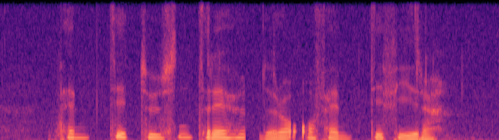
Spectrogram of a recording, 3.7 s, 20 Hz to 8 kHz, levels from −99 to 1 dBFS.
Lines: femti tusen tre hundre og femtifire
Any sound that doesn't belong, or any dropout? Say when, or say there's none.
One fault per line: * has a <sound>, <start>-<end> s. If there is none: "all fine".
* has a dropout, 1.8-2.0 s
